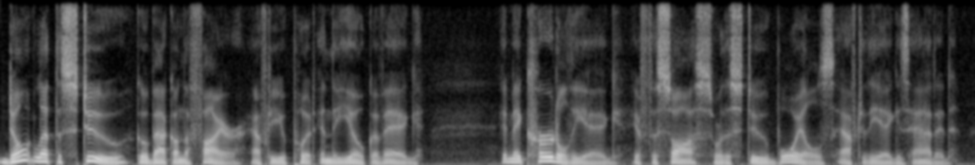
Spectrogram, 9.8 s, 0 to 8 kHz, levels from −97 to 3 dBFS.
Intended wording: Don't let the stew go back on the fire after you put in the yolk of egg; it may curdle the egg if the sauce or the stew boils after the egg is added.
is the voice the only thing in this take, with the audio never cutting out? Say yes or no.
yes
